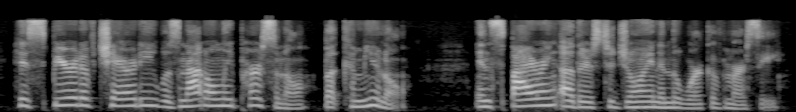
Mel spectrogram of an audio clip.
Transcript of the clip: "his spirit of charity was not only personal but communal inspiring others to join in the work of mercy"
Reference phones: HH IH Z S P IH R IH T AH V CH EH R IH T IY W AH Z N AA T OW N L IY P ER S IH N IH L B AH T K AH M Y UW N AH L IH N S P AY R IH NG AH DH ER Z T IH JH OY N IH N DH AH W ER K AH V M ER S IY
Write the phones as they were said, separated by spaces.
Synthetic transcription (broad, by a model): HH IH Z S P IH R IH T AH V CH EH R IH T IY W AH Z N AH T OW N L IY P ER S N L B AH T K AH M Y UW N L IH N S P AY R IH NG AH DH ER Z T IH JH OY N IH N DH AH W ER K AH V M ER S IY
